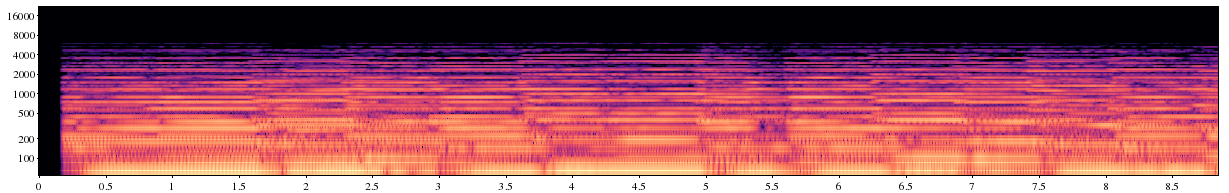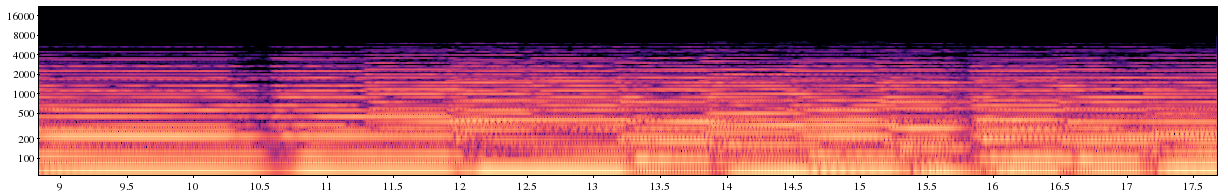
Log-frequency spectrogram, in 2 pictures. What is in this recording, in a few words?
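Pipe, Pipe Organ backing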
